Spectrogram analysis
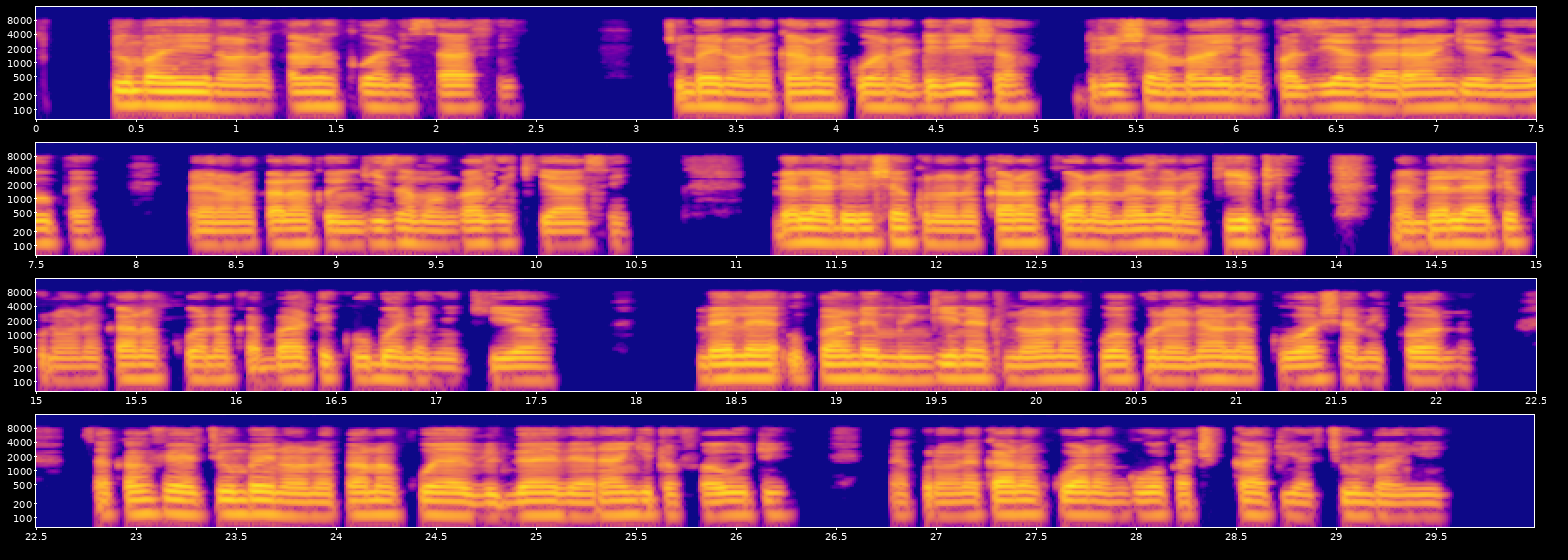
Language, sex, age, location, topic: Swahili, male, 18-24, Nairobi, education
